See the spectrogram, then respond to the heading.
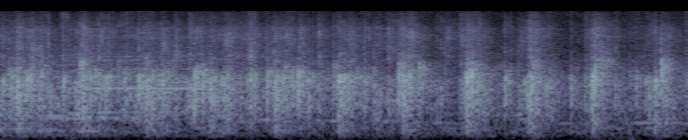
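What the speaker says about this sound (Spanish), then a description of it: "dele ese aplauso al Señor" A church congregation claps steadily through a Spanish-language sermon, with dense, sustained applause filling the whole stretch and a few louder bursts near the end.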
